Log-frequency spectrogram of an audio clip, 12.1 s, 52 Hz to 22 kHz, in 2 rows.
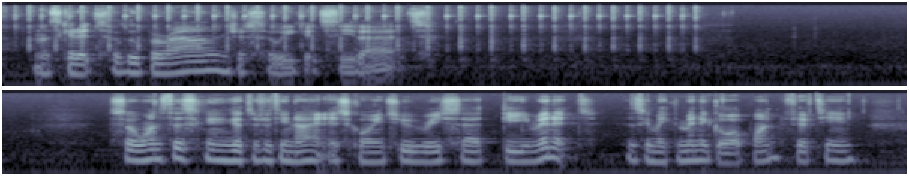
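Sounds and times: rapid computer mouse clicks: 0.0s - 4.9s.

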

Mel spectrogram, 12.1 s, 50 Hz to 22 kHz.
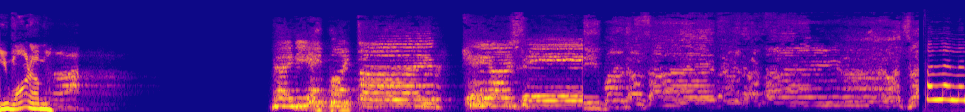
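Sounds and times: radio station jingle: 0.0s - 1.3s.

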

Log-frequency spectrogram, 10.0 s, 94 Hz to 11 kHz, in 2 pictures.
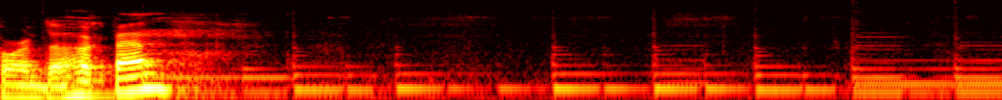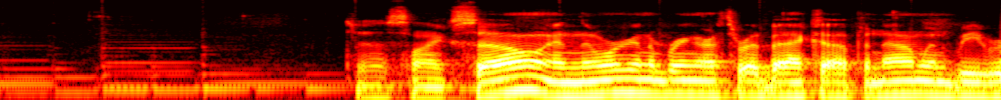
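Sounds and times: guitar picking single notes: 0.0s - 10.0s.

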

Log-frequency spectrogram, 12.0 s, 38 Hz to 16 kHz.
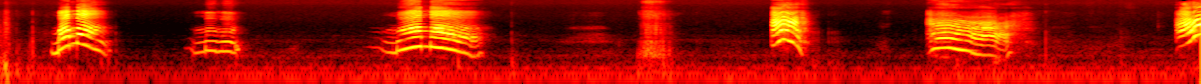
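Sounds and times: child yelping: 7.7s - 8.2s, 9.3s - 10.2s, 11.8s - 12.0s.

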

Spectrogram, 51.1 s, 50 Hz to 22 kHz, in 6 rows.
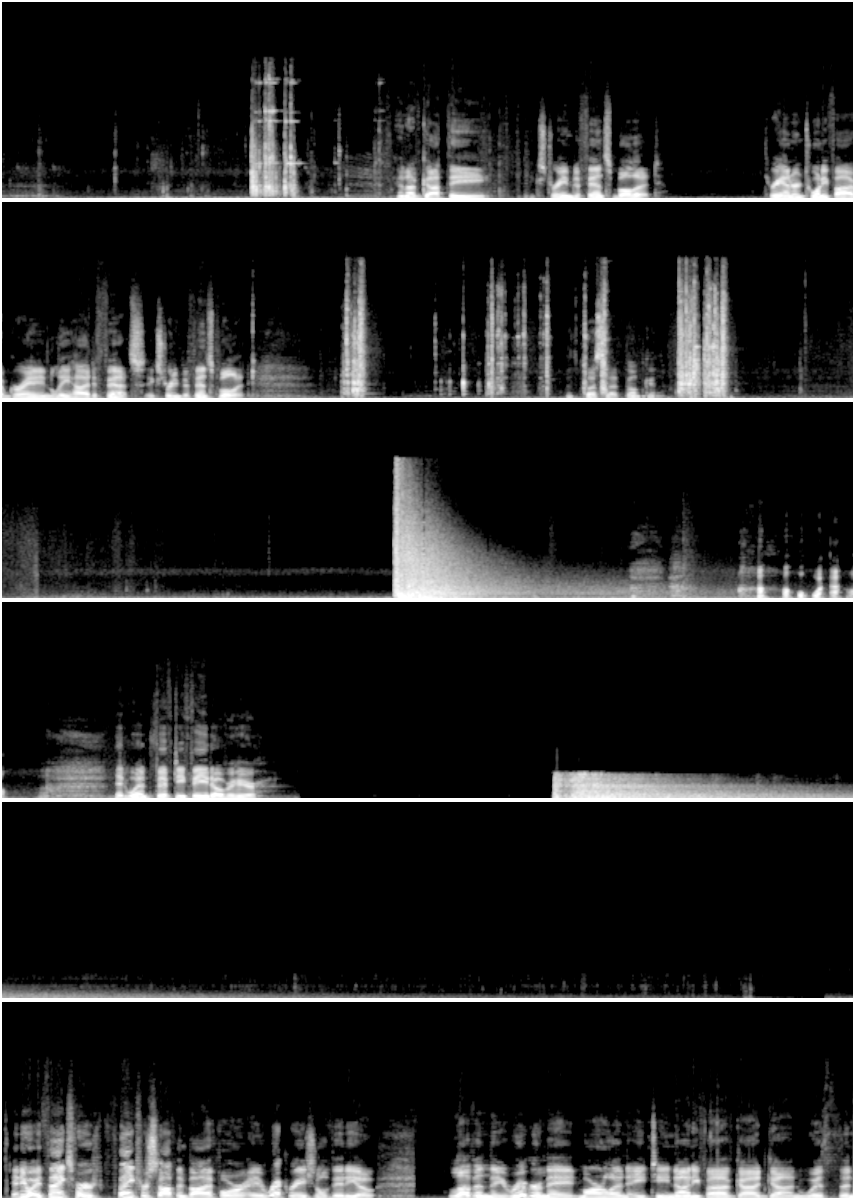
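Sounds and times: slowed rifle shot deep boom: 21.0s - 24.4s, 31.0s - 38.6s.

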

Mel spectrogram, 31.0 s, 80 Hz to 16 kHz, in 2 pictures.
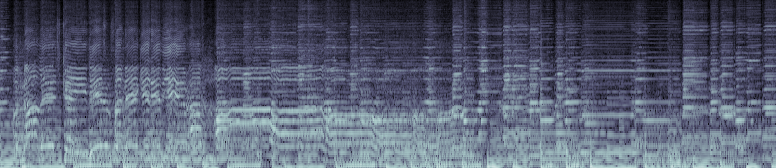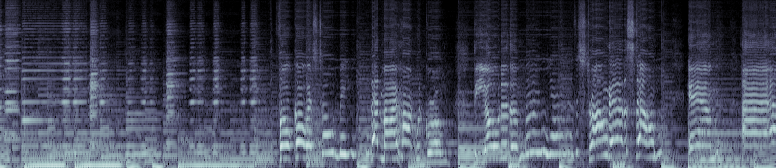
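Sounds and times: harmonica: 0.0s - 21.0s
strummed acoustic guitar: 0.0s - 31.0s
upright bass: 0.0s - 31.0s.

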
